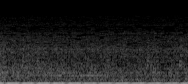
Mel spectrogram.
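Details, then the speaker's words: Car engine warming up during a scope compression/valve timing check. Low, lumpy idle with an uneven stumble in the pulses and no sharp knocks; an audible misfire from a dead cylinder. "yeah you can definitely hear the engine miss let's go ahead and stop that and turn the car off"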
